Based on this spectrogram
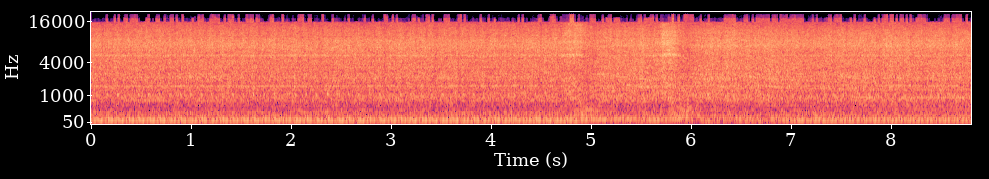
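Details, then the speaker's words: V8 with Holley carburetor, after replacing power valve (wrong 9.5 earlier flooded engine): steady, busy idle about 1200–1300 rpm instead of usual 900, no misses; owner unsure if power valve is cause; high idle speed. "Seems like the idle is up a little high now. It's normally about 900, now it's about 12 or 1300, so I'm not sure if that's because of the power valve or what's going on there, but we're running"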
